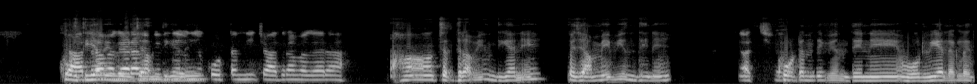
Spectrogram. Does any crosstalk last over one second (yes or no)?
yes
